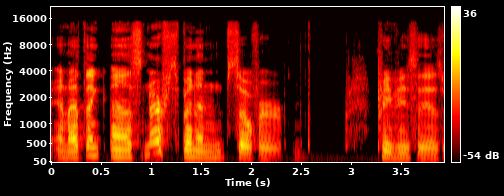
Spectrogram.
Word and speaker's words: sgnurf: Is that how you say it? SG Nerf? Yeah, Snurf. Signurf? G silent. Snurf? G is silent.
